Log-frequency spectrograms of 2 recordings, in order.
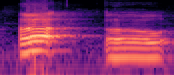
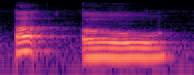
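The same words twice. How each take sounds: First: It is said loudly, blasting air. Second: It is said gently, like speaking.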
